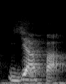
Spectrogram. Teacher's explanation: Again, we take the normal sentence of il n'y a pas, there isn't. We remove the ne, it becomes il y a pas, and when we say it, it becomes y a pas. Yapa. And this is very useful to know when you want to improve your listening skills of French, because we speak really fast.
